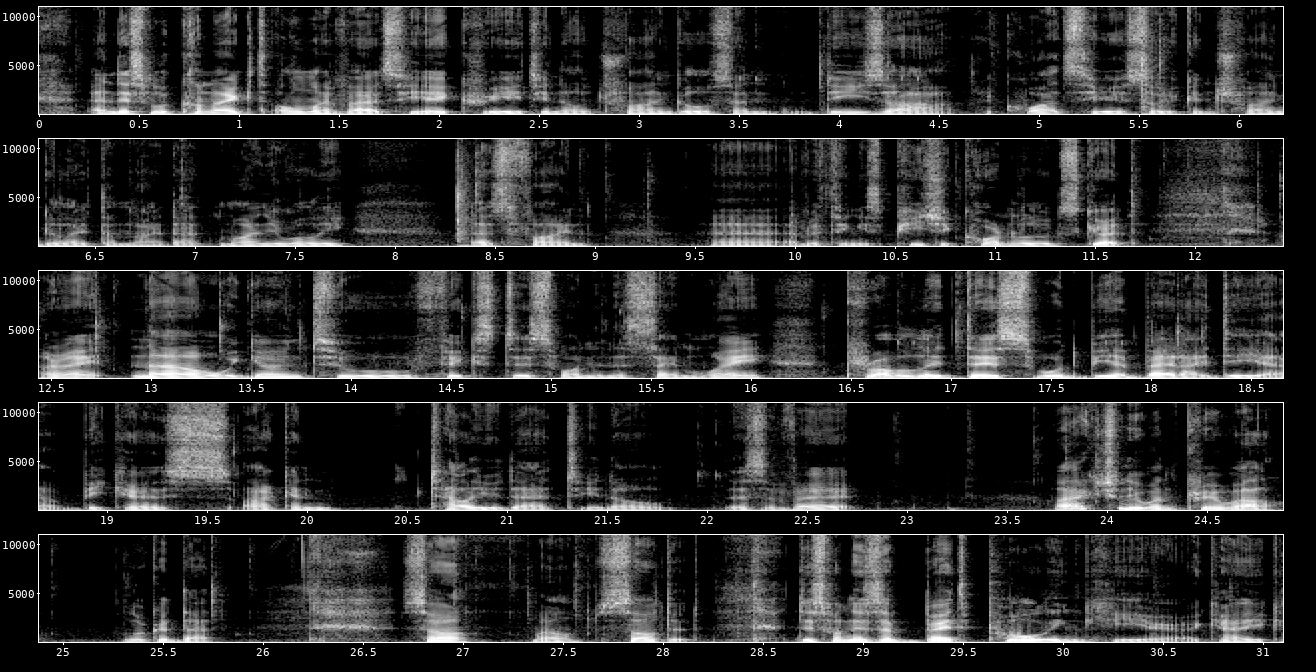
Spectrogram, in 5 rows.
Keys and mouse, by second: 1.2 click, 2.4 click, 4.3 shift+click, 5.4 j, 8.3 j, 8.9 drag, 9.1 Tab, 10.1-10.8 drag, 11.8 shift+drag, 12.3 Tab, 12.8 shift+click, 13.4 shift+click, 14.3 Tab, 14.7 click, 15.3 click, 16.2 Tab, 16.6 click, 17.0 shift+click, 18.1 q, 22.8-23.6 drag, 23.7 Tab, 24.9-25.3 drag, 25.9 shift+click, 27.0 shift+click, 27.6 shift+drag, 28.2 Tab, 30.0-30.4 drag.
